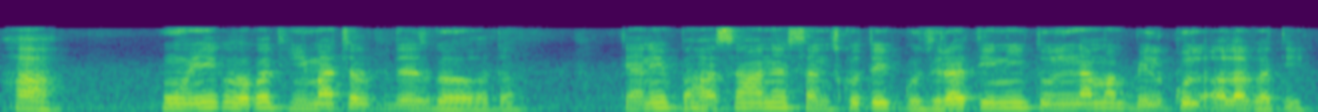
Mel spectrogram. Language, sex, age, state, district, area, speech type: Gujarati, male, 18-30, Gujarat, Anand, urban, spontaneous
